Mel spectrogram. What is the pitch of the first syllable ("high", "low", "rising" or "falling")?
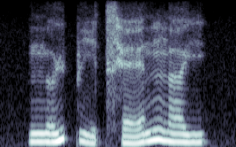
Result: rising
